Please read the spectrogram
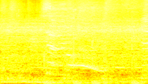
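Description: Hardcore punk band playing live: distorted electric guitars, bass and drums, with the vocalist yelling a line that falls in pitch about a second in.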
